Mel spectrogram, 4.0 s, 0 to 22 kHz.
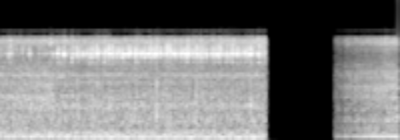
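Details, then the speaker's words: C4 Corvette A/C converted from R12 to R134a: harsh gravelly rattle with thin whine as compressor first starts, "like a box of rocks". "that compressor sounded like a box of rocks when it first started up"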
